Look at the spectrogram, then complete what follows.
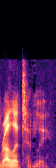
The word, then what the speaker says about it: relatively: and it's an adverb how many syllables in the word relatively for stress in the first relatively the audience was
